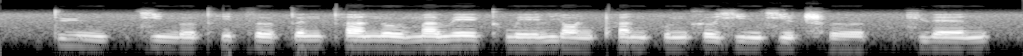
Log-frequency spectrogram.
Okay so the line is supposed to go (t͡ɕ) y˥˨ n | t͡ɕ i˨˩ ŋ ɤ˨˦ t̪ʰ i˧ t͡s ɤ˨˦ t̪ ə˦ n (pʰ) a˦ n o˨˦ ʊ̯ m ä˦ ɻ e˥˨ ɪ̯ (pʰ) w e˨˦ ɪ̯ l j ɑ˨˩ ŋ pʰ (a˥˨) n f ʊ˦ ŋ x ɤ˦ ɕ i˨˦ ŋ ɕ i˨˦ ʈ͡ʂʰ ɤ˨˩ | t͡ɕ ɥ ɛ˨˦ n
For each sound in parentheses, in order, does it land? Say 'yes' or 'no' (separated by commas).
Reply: no, no, no, yes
